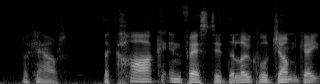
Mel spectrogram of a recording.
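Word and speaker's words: Kha'ak: series decided to make one of their principal antagonists the American word for cock. And all of the voice actors pronounce it that way. Look out. The cark infested the local jump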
